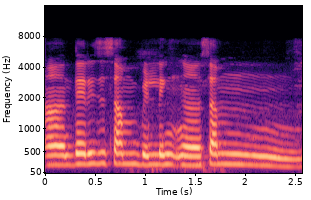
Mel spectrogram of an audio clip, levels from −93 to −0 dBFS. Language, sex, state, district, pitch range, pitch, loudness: English, female, Chandigarh, Chandigarh, 200-225 Hz, 215 Hz, -14 LUFS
